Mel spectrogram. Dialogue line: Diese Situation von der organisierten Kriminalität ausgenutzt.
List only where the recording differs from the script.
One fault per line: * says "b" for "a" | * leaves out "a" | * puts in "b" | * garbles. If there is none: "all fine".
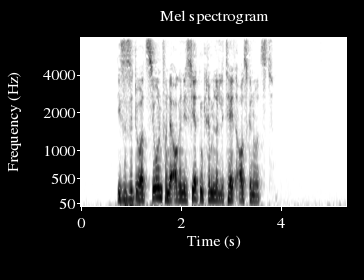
all fine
